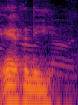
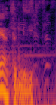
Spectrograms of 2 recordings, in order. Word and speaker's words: Anthony: See how that rhymes? It's like my name, God made Anthony to rhyme with an introduction every time. So I say, hey, it's me, Anthony.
